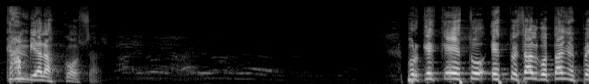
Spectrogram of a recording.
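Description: A man preaches forcefully into a microphone, pausing between bursts of speech.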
